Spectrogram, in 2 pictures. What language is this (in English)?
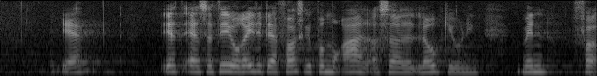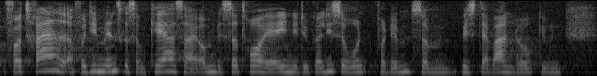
Danish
